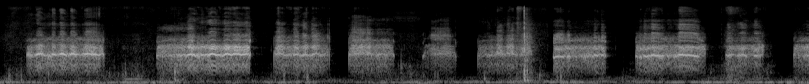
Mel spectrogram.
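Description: Cockatiel giving a steady series of harsh, raspy calls, about one a second, each up to nearly a second long with short gaps between.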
